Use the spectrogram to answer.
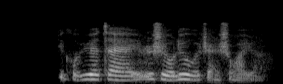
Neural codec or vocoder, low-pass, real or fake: codec, 16 kHz, 0.4 kbps, LongCat-Audio-Codec; 7.2 kHz; fake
